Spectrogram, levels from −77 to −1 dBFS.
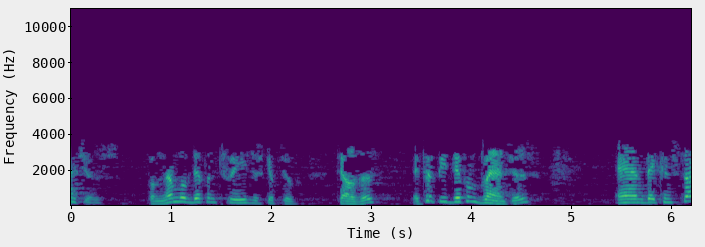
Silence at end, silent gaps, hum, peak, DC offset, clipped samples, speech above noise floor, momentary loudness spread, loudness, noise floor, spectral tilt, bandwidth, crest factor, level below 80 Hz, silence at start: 0 s; none; none; -10 dBFS; under 0.1%; under 0.1%; 33 dB; 16 LU; -30 LUFS; -64 dBFS; -9 dB/octave; 3.8 kHz; 22 dB; -78 dBFS; 0 s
